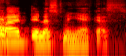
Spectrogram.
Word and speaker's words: Isla de las Muñecas: The island is known as Isle de la Muñecas. Okay. Isla de las Muñecas.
